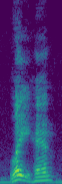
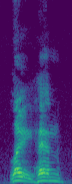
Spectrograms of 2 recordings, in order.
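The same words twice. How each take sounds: First: Put-on higher, louder boy's command; Jack commanding. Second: Booming command to the hen; roaring giant. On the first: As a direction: call it out brightly as Jack. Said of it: "said Jack". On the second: Acted. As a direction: bark it like a giant. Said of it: "the giant roared".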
